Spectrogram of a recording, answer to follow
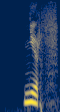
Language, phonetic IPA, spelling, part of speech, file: Russian, [nʲerf], нерв, noun, Ru-нерв.ogg
- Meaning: 1. nerve 2. mental agitation caused by fear, stress or other negative emotions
